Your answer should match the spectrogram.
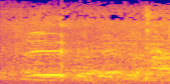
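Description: People's voices: speech with chatter in the background, with a brief raised voice about half a second in.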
